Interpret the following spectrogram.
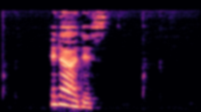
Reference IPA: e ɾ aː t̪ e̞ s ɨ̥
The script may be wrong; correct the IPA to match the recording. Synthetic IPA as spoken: e ɾ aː d̪ e̞ s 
